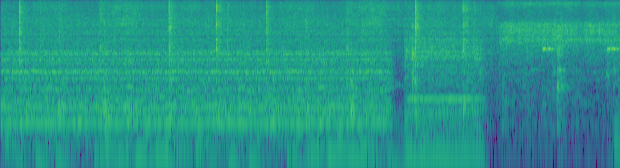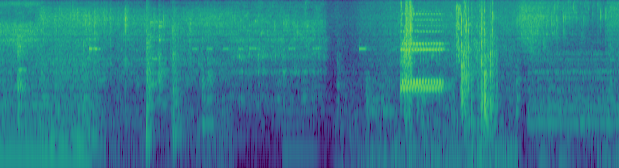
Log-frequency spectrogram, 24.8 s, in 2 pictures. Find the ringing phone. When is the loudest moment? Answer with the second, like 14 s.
21 s.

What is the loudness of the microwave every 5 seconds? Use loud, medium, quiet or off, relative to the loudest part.
loud, loud, medium, quiet, quiet.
